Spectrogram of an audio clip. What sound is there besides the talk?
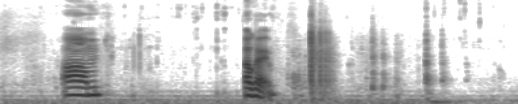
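loud chewing of food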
